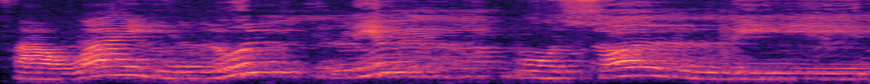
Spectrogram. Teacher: Jadi itu idgham bila guna. Jadi tidak boleh didengung. Tidak boleh fawailul lil.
